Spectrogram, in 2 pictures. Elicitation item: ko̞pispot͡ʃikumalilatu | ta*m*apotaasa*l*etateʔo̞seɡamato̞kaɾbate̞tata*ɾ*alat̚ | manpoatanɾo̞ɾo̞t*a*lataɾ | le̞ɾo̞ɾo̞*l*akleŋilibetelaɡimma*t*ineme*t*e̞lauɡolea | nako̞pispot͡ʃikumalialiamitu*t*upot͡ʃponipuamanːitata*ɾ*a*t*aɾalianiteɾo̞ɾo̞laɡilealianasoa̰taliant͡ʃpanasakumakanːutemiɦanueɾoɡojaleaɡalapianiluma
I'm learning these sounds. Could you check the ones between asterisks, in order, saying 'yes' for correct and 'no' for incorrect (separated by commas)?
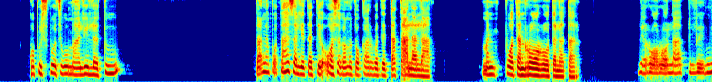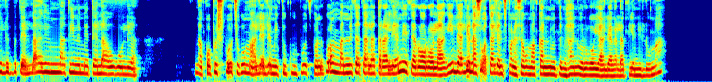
no, yes, no, yes, yes, yes, yes, no, no, yes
